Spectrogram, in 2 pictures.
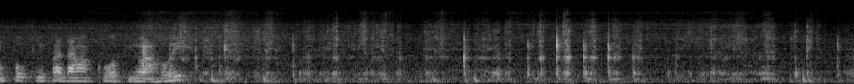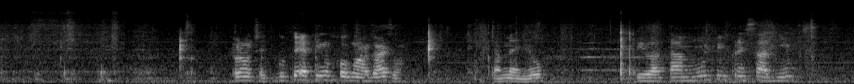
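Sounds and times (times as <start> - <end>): faint sizzle: 0.0 - 17.0
spoon scraping stone pot: 1.3 - 10.9, 12.8 - 15.0.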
